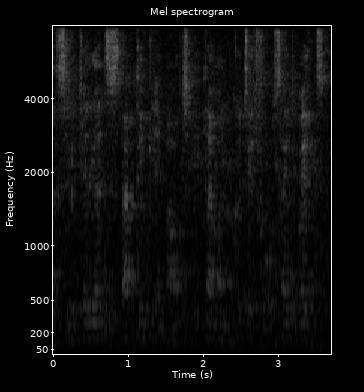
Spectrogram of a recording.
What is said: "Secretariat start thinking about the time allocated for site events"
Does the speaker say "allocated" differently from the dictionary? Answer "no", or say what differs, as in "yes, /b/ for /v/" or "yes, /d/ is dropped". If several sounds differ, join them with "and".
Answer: yes, /n/ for /l/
